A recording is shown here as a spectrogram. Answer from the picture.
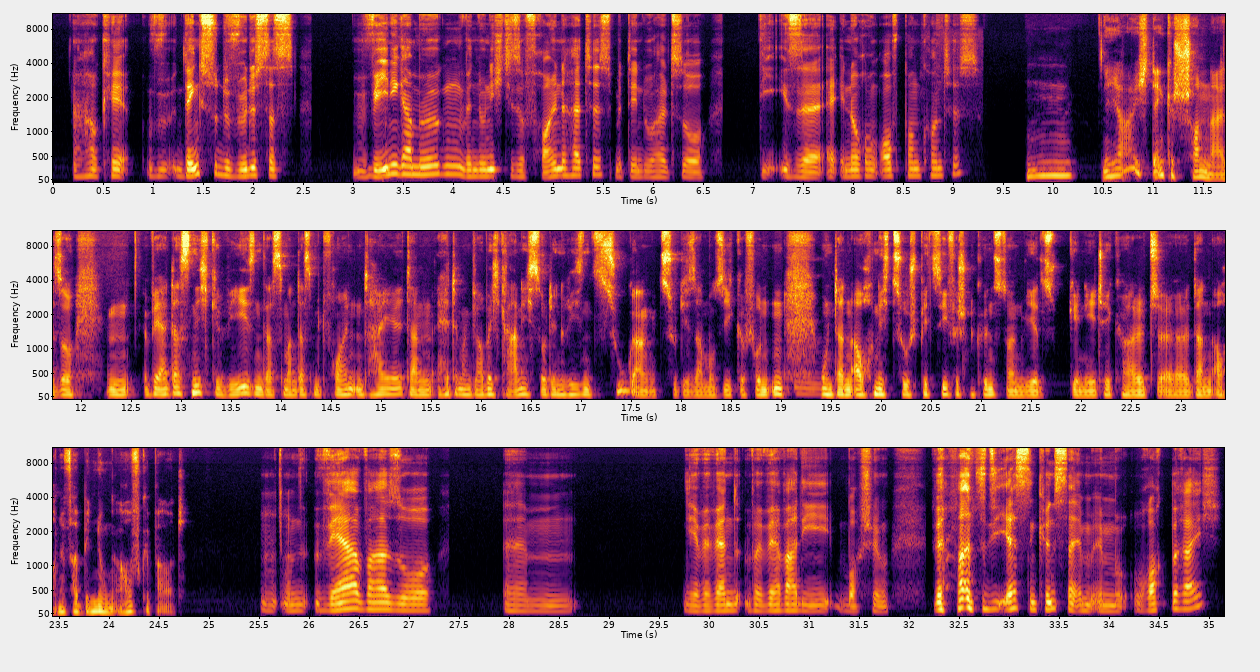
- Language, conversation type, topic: German, podcast, Welche Musik hat dich als Teenager geprägt?
- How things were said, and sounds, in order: other background noise; "Entschuldigung" said as "Schuldigung"; laughing while speaking: "Wer waren"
